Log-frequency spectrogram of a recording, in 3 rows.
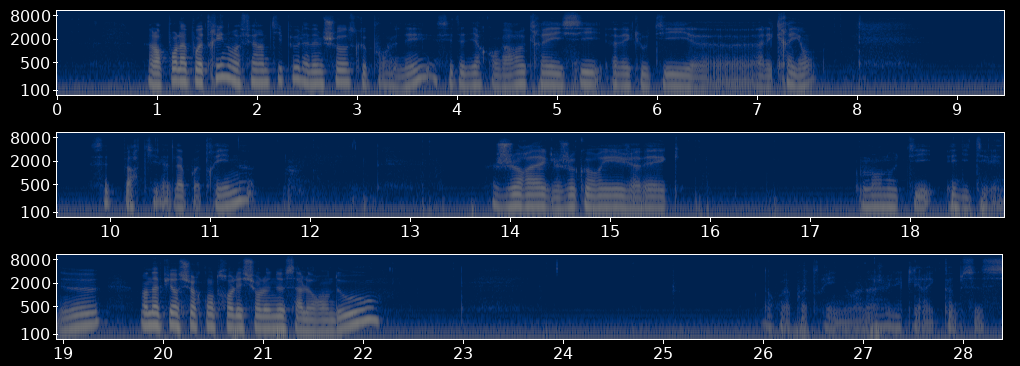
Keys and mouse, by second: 3.1 click, 3.2 click, 4.0 click, 7.9 click, 9.6-12.7 drag, 13.3 click, 14.2-15.3 drag, 16.0 click, 16.8-18.1 drag, 18.7 ctrl+click, 21.0 ctrl+click, 22.2-23.6 drag, 24.0-25.4 drag, 25.9-27.6 drag, 27.9-28.3 drag.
